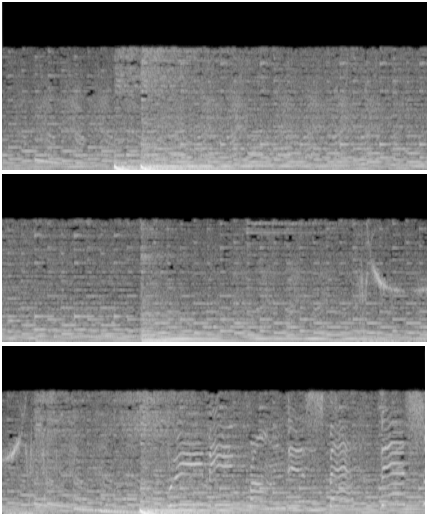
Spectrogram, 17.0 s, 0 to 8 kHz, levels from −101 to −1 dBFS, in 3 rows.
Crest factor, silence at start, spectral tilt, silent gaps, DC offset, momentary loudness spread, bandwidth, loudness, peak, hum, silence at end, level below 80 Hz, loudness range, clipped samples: 20 dB; 0 s; -6.5 dB/octave; none; under 0.1%; 11 LU; 6.2 kHz; -21 LUFS; 0 dBFS; none; 0 s; -28 dBFS; 7 LU; under 0.1%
